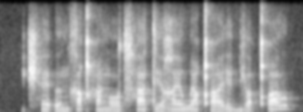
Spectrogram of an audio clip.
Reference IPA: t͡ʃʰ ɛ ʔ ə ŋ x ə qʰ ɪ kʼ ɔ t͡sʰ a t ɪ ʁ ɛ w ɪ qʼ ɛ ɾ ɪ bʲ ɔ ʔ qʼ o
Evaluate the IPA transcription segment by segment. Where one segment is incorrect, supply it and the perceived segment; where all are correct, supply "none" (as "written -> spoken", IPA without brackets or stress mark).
kʼ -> ŋ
